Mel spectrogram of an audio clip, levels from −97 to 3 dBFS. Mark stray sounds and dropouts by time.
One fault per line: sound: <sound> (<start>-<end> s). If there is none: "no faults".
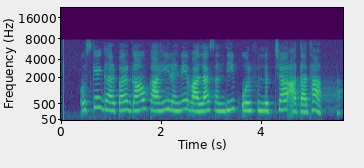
no faults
